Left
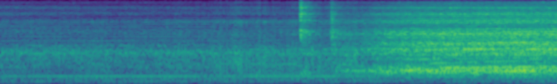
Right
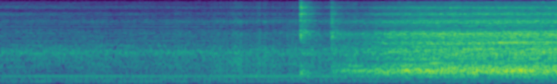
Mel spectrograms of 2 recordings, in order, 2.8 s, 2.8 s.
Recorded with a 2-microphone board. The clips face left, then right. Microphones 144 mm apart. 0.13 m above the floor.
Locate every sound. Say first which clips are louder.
1.5 s a hair dryer: right 5 dB; 55° right (ahead or behind), 0.5 m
